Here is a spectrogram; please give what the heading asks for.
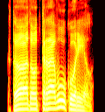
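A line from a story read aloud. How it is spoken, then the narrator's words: Hoarse, menacing, loud. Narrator (Russian): Сипя горлом, но все же грозно и громко, задал общий вопрос майор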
